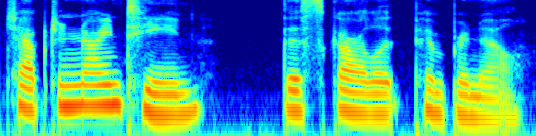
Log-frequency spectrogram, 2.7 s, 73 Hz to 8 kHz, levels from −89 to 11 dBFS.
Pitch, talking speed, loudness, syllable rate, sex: 175 Hz, 110 wpm, -16 LUFS, 5.1 syllables/s, female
